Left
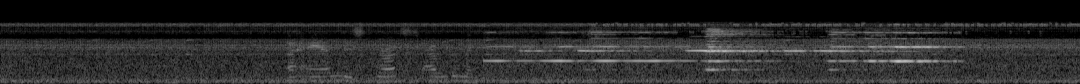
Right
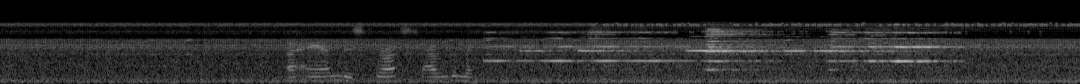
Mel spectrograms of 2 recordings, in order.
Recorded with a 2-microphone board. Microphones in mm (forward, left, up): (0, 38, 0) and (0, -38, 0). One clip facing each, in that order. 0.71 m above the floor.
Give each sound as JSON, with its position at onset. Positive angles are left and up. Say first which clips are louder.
{"t": 2.9, "sound": "a woman speaking", "louder": "right 2 dB", "side_deg": -20}
{"t": 4.8, "sound": "a squeak", "louder": "left 5 dB", "side_deg": 25}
